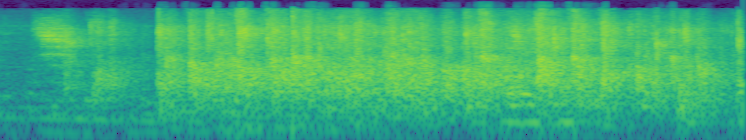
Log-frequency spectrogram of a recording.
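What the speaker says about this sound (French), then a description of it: "On peut l'applaudir." An audience at a live startup pitch evening applauds a new master of ceremonies, a steady wash of clapping that rises quickly and continues under a speaking voice.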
